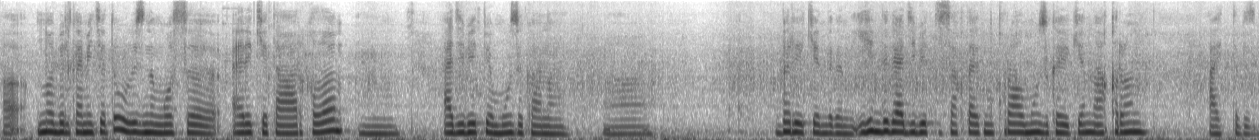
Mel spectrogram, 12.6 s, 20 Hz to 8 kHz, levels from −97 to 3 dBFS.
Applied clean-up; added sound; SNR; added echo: none; Truck; 17 dB; none.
